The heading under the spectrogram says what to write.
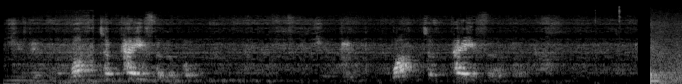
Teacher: I've chosen to make did sentence stressed, want sentence stressed, pay sentence stressed, and book sentence stressed.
